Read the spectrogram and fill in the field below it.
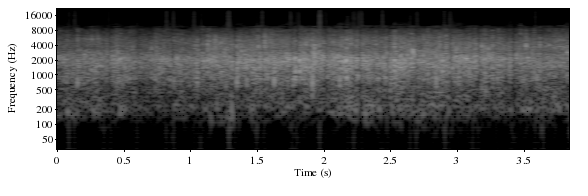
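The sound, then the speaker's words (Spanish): Steady, dense audience applause for the actors and actresses, filling the whole stretch, a loud wash of many hands clapping at once with no pauses and no talking over it. “Fuerte aplauso a nuestros actores, actrices en este caso.”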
